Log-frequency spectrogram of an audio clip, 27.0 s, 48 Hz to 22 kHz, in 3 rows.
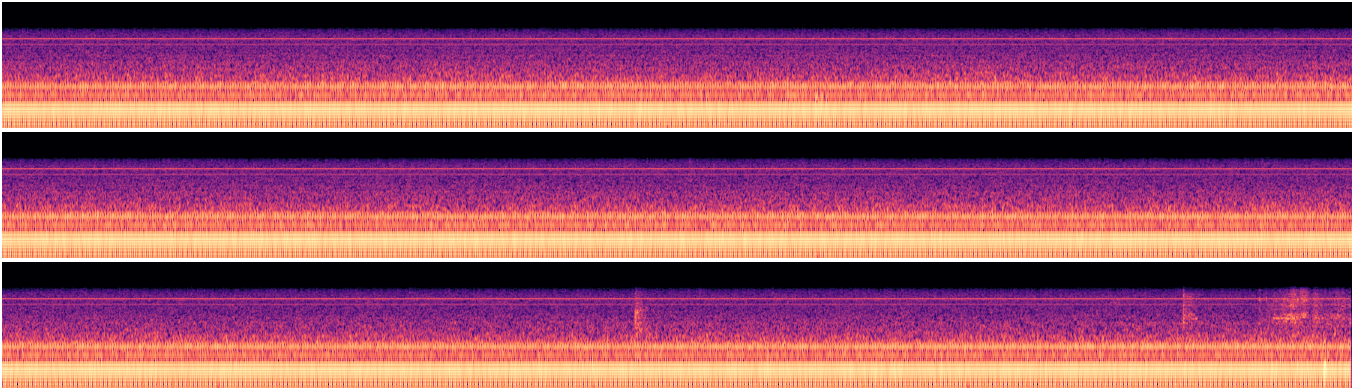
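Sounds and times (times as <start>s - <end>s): lamp ballast electrical hum: 0.0s - 27.0s.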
